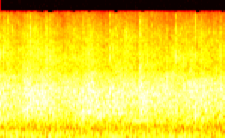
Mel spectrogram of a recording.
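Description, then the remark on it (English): A crowd claps together in a steady, dense wash of applause that holds at an even level throughout, with no voices standing out above it. “Come on, if you receive that, go ahead and clap your hands.”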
